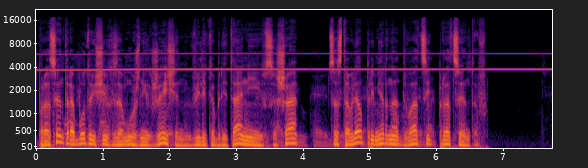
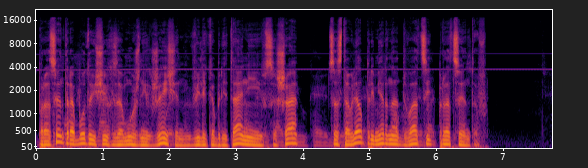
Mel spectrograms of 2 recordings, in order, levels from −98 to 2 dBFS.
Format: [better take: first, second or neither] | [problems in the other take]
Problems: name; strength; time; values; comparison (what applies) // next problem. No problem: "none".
second | high-pitched whine; loud; throughout; 3.5 kHz, 8 dB below the speech; faint in the second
